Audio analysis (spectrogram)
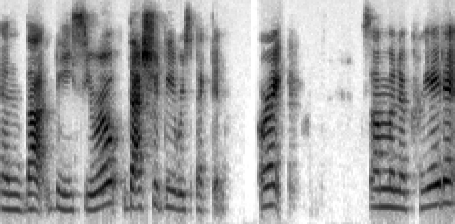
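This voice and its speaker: With a Mexican accent, a woman speaks at a moderate pace in a fairly high, bright, sharp voice with fairly even intonation. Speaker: software consultant and author. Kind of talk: technical demo presentation.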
